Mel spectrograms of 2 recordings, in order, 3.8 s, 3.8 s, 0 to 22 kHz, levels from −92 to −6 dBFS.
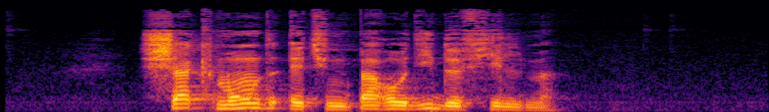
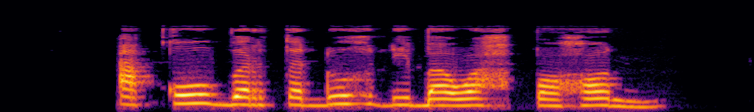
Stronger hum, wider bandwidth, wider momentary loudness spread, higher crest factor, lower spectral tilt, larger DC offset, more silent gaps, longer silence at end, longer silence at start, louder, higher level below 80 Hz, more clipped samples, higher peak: neither; first, 16.5 kHz vs 8.8 kHz; first, 13 LU vs 7 LU; about the same, 20 dB vs 16 dB; about the same, -4 dB/octave vs -4.5 dB/octave; neither; neither; first, 1.1 s vs 0.45 s; about the same, 0.7 s vs 0.6 s; about the same, -18 LUFS vs -18 LUFS; first, -56 dBFS vs -72 dBFS; neither; first, 0 dBFS vs -4 dBFS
